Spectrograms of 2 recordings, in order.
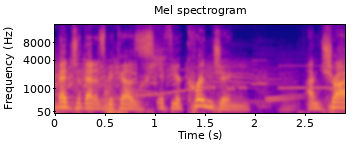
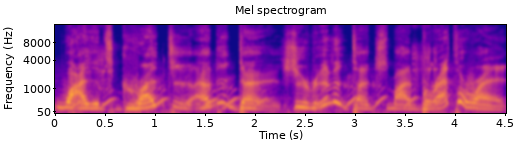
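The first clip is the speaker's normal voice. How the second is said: dopey put-on character voice. Voice acting a rhyming scene, answering as the cauldron in a dopey Dingpot voice. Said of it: "decent dopey cauldron voice".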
